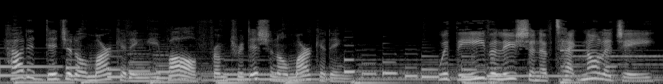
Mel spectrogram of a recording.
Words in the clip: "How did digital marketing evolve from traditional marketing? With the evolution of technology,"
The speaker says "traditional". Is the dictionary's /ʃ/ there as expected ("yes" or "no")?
yes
